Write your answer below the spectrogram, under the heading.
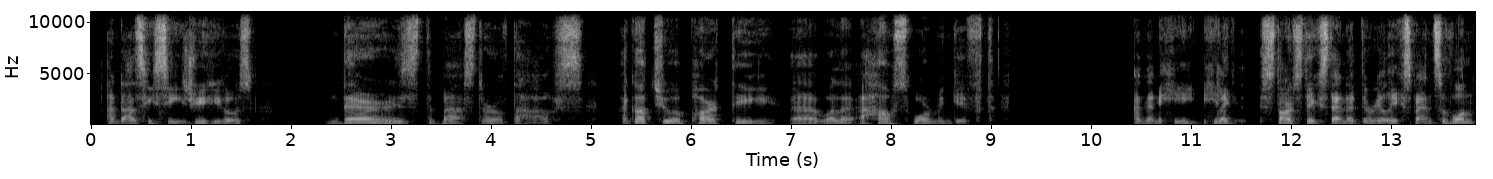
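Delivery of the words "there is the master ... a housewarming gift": condescending, patronizing, talking-down tone. Voicing a character greeting the master of the house: condescending tone.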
